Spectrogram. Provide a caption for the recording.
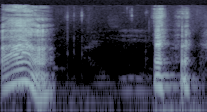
voz de una persona un poco alegre despues de recibir algo [Recorded voice of a person giggling beacause he received something like a gift)
happy, human, smile, voice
